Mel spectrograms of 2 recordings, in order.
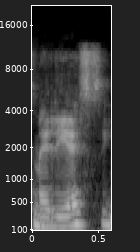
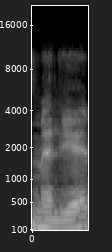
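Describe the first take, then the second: First: The final S of the name is sounded. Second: The final S of the name is silent. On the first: The speaker calls it right. "the S is actually uh, pronounced" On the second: The speaker calls it wrong. "I also mispronounced it for the longest time in development as Melie"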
